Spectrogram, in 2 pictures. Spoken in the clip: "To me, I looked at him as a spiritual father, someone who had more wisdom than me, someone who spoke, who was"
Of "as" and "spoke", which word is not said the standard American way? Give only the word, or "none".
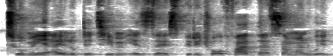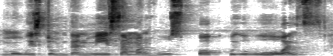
none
